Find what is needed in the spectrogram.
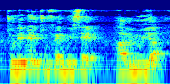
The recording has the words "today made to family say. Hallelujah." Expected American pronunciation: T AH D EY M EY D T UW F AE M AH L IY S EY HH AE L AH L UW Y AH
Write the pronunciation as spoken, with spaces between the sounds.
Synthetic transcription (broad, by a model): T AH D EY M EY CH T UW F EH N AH IY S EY HH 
